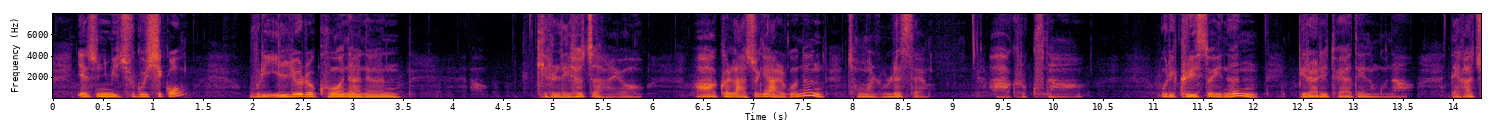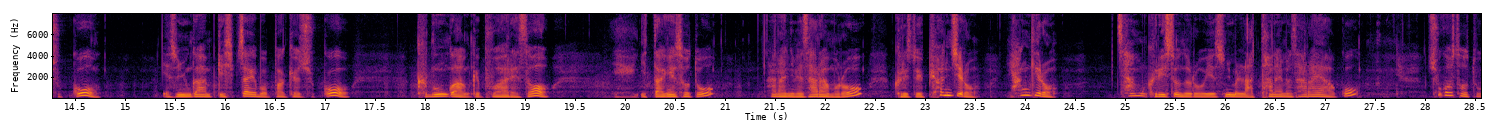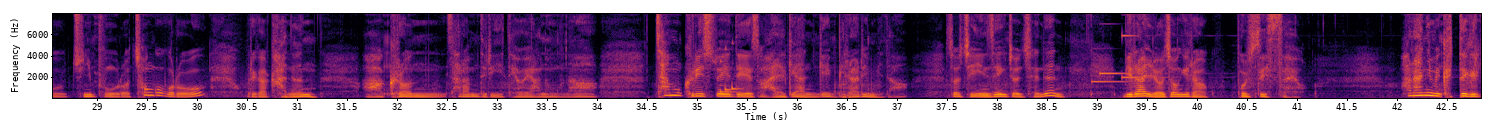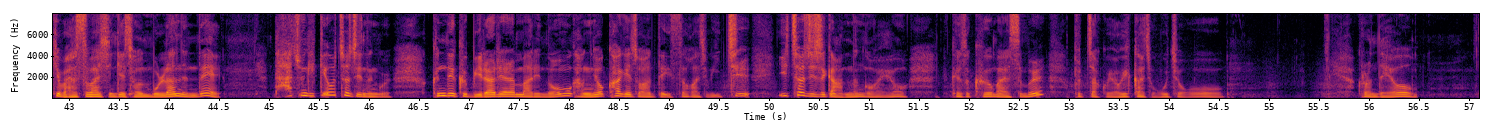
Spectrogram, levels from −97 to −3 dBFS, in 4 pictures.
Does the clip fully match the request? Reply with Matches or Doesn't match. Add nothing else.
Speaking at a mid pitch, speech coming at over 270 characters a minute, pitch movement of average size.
Matches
